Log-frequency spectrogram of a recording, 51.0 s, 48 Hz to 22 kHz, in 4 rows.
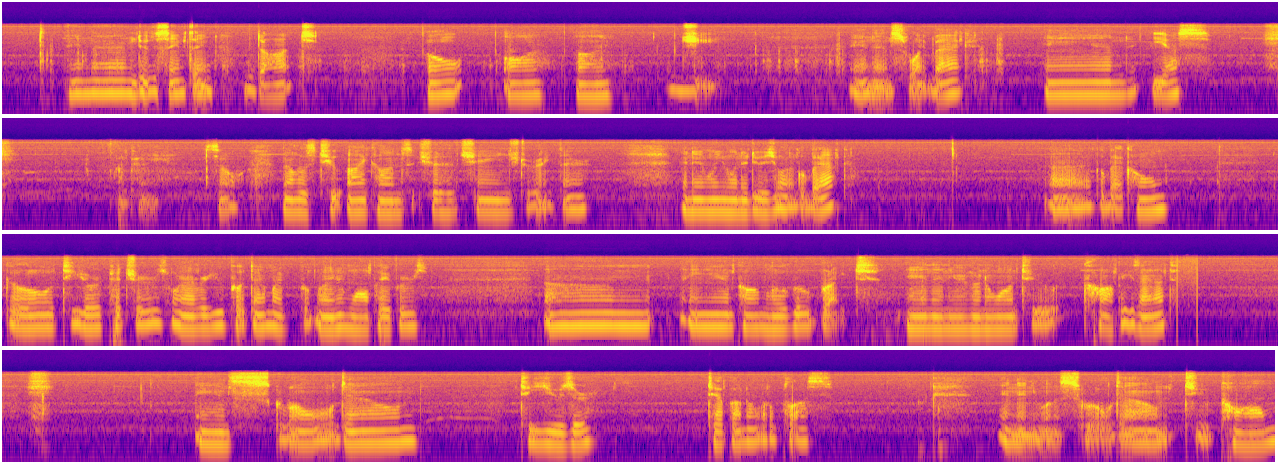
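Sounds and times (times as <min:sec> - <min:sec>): person breathing: 0:03.5 - 0:04.0, 0:07.6 - 0:08.4, 0:12.6 - 0:13.0, 0:15.2 - 0:15.6, 0:18.9 - 0:19.6, 0:24.9 - 0:25.4, 0:29.9 - 0:30.9, 0:38.0 - 0:38.8, 0:47.6 - 0:48.1
person sniffing: 0:12.6 - 0:13.0, 0:38.4 - 0:38.8.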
